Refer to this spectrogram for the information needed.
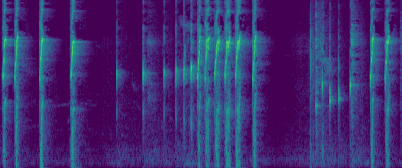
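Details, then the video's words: Drongo song mixing loud sharp chips, softer short whistled notes, a quick burst of clipped calls, and a few varied twittering notes before more sharp chips. "kicau burung srigunting"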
